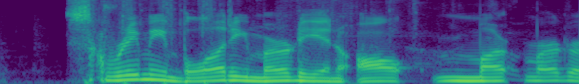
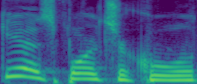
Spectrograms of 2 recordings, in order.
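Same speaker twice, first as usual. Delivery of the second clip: breezy, higher voice of a casual fan; casual sports fan; 7 semitones higher than usual. Retold or imitated. Streamer mimics a casual sports fan, breezy and higher. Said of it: "a casual, like".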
